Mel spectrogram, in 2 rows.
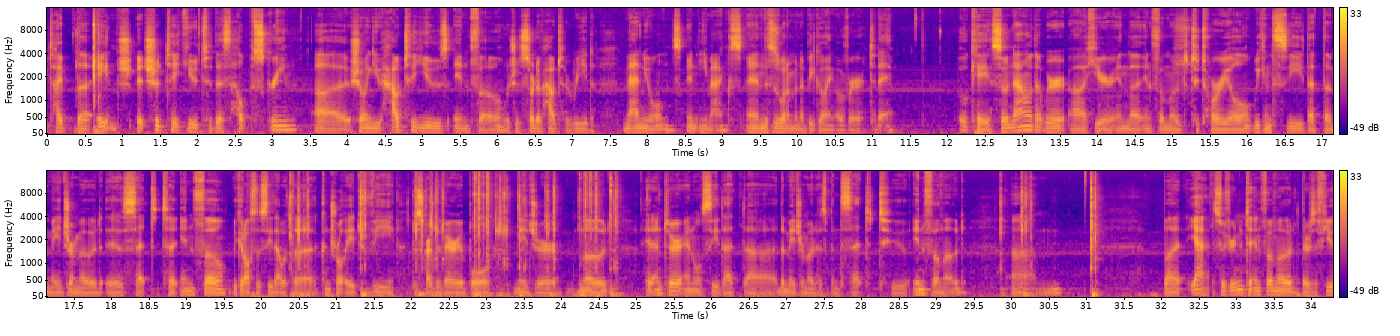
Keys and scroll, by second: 0.6 h, 21.8-24.4 typing, 24.7 Return.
